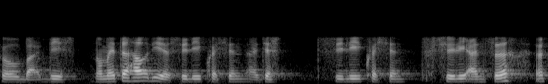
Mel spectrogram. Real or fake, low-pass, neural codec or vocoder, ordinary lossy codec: real; 3.6 kHz; none; Opus, 64 kbps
